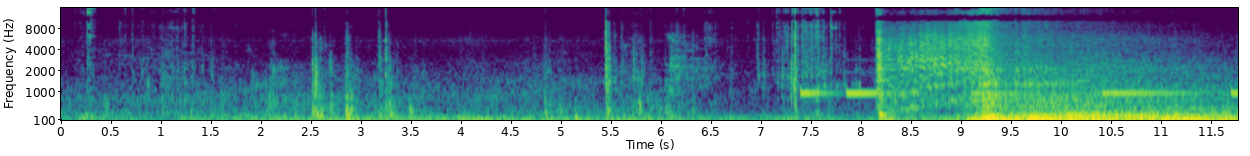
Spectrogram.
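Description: Car's engine cranked and started after a few clicks, then running loud and steady from about nine seconds in. A steady tone comes on just before the start.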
